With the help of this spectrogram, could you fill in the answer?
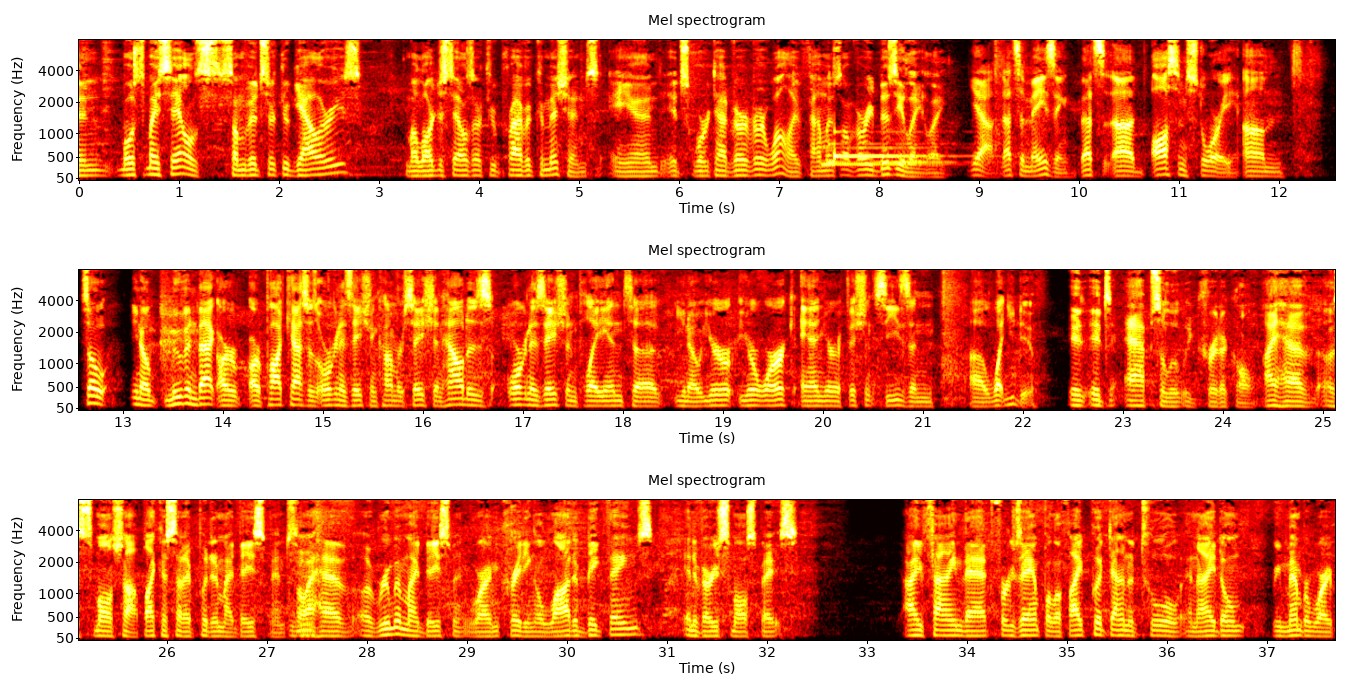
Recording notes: LIVE from WORKBENCHcon 2022 in the Wall Control booth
